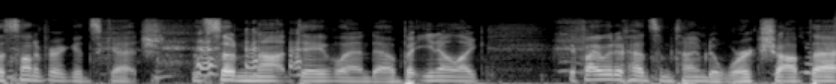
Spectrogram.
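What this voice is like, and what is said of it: Usual voice. Nothing is said of it.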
